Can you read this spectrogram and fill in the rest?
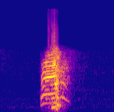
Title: SNEEZING AND BLOWING MY NOSE IN THE MORNING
